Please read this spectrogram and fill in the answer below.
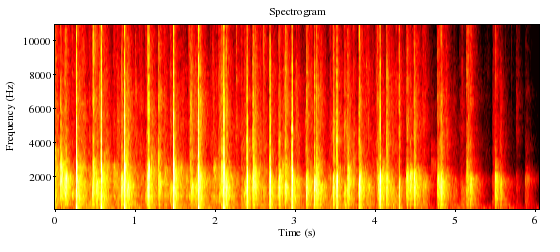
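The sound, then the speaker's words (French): Hand claps ring out from a church audience applauding. A few sharp, evenly spaced claps open, then the clapping grows quicker and more scattered before thinning out at the end. “je voudrais vous demander, même s'ils ne sont pas là ce matin, de les acclamer, parce que c'est notre Seigneur Jésus-Christ que nous acclamons à travers eux.”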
